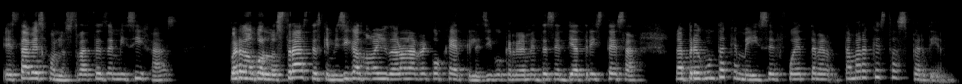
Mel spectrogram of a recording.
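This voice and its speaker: A middle-aged woman gives a conference talk for parents. She talks in a lively way and acts out little dialogues in different voices. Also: fairly high pitch, brisk. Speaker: speaker giving a parenting talk.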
